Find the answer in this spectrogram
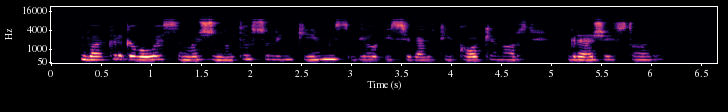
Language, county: Lithuanian, Alytus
